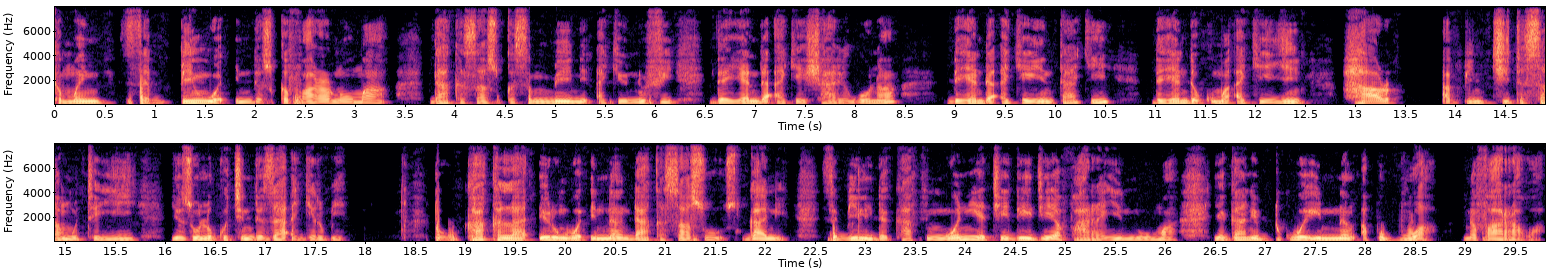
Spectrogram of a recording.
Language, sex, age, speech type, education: Hausa, male, 30-45, spontaneous, tertiary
